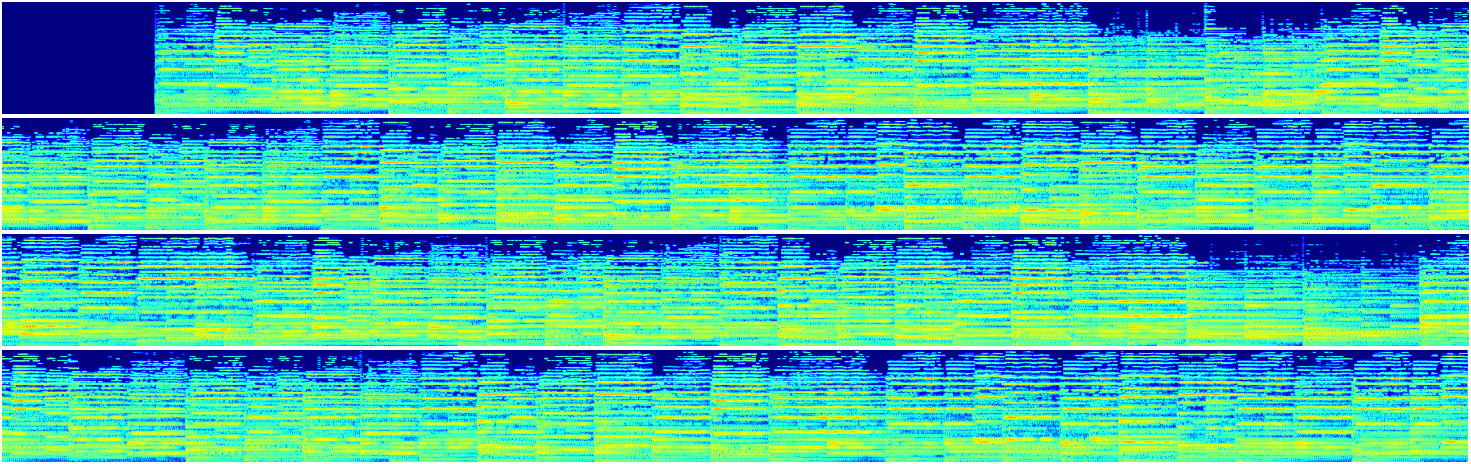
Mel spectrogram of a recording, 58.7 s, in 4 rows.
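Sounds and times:
MIDI church backing music: 1.6 - 58.6.

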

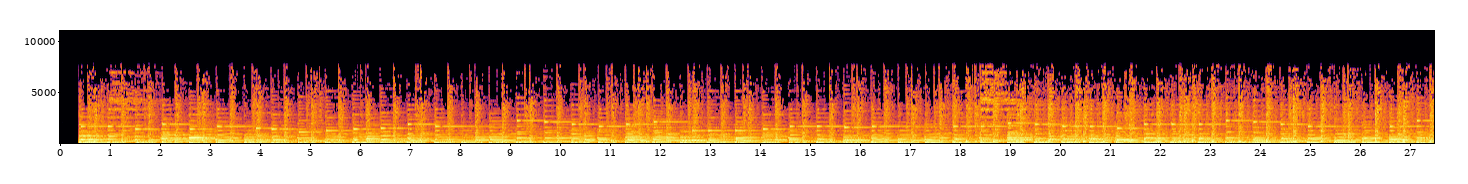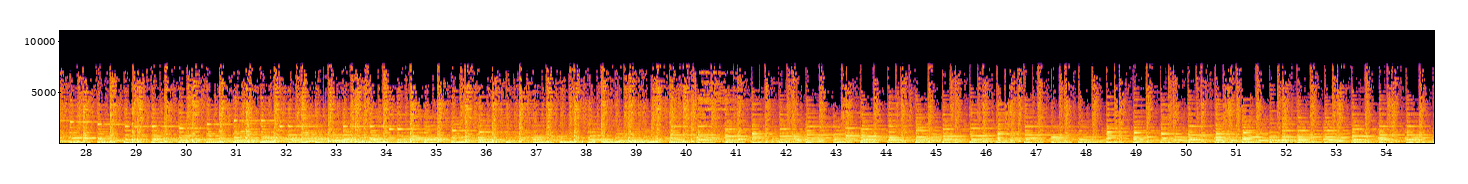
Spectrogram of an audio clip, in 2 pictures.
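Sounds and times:
band backing music: 0.4 - 54.9.

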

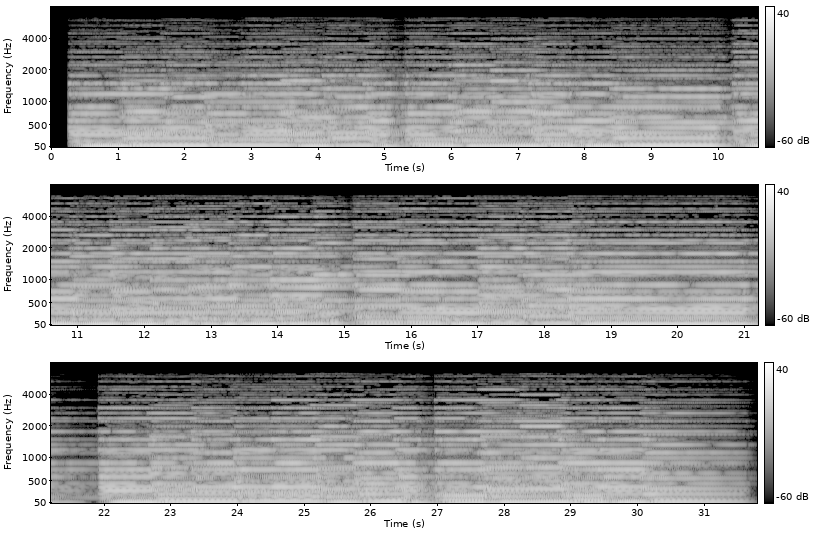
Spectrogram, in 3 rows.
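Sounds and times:
pipe organ: 0.3 - 31.8.

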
